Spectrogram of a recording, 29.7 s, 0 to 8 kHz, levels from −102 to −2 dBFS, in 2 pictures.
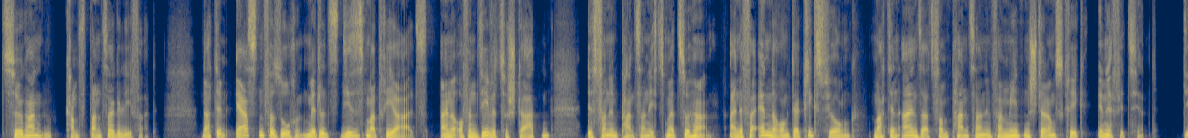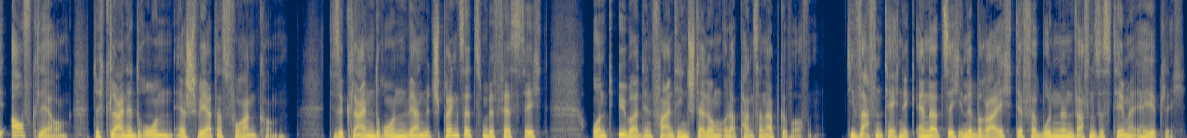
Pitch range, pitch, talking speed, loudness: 110-150 Hz, 130 Hz, 140 wpm, -20 LUFS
